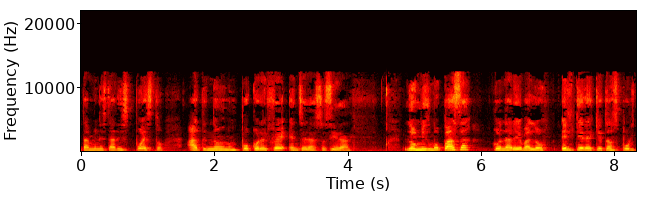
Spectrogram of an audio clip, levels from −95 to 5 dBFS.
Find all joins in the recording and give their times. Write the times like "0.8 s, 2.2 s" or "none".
4.8 s

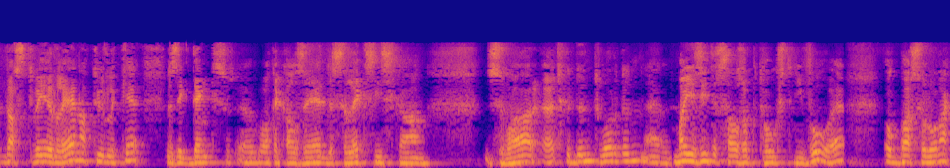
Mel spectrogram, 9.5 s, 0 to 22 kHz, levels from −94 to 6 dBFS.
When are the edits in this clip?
1.7 s, 6.7 s

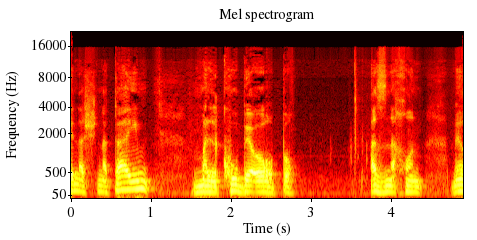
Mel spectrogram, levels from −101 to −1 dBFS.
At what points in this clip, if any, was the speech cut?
none

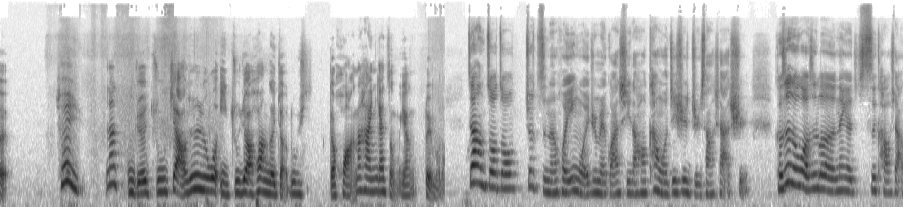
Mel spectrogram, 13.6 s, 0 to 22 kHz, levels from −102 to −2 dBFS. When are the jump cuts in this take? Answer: 6.7 s, 12.3 s

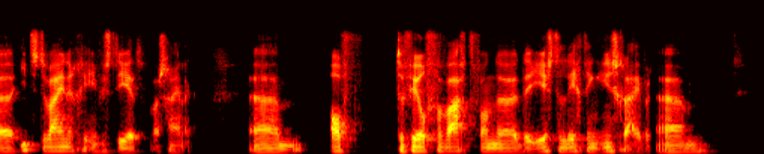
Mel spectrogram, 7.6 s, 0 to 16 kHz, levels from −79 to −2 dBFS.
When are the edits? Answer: 6.5 s

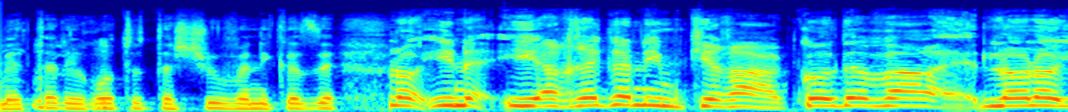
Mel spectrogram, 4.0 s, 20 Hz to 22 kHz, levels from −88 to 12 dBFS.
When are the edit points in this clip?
1.5 s, 2.9 s

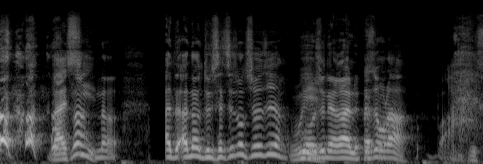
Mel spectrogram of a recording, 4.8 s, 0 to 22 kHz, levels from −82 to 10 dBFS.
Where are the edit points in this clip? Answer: 3.6 s

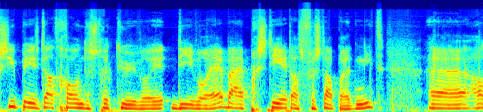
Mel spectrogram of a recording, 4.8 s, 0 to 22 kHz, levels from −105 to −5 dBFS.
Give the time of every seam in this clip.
none

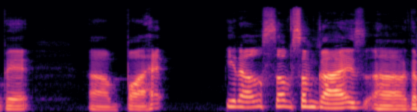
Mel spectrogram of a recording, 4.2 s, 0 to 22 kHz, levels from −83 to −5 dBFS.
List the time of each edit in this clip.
none

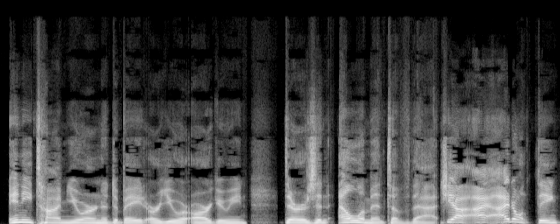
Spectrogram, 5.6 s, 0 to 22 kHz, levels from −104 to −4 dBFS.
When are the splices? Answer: 2.8 s, 4.4 s

